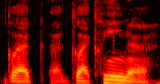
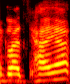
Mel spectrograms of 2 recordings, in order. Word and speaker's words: Gladkaya: I know you definitely have trained with Fia and all, but also against Irina Glaklina, I believe is how you say her last name. Irina Gladkaya, yes.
